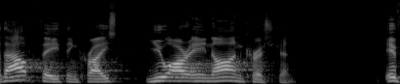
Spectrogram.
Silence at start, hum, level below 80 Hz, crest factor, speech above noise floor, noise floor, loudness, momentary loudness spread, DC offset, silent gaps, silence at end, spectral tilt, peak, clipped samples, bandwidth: 0 s; none; -82 dBFS; 18 dB; over 60 dB; under -90 dBFS; -31 LUFS; 18 LU; under 0.1%; none; 0 s; -5.5 dB/octave; -14 dBFS; under 0.1%; 19 kHz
